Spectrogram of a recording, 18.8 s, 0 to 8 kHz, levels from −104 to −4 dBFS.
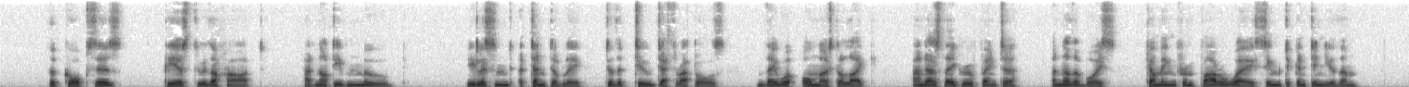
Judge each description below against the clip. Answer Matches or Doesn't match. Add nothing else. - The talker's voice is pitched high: Doesn't match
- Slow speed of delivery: Matches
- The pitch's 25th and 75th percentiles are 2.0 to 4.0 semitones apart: Matches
